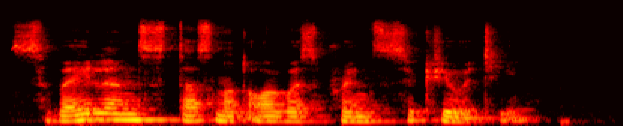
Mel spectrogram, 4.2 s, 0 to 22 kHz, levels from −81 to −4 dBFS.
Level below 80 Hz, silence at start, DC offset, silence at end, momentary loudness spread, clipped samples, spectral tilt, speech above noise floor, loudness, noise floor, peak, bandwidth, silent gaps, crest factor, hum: -70 dBFS; 0.05 s; under 0.1%; 0.35 s; 10 LU; under 0.1%; -5 dB/octave; 27 dB; -35 LUFS; -62 dBFS; -18 dBFS; 13 kHz; none; 18 dB; none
